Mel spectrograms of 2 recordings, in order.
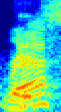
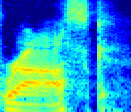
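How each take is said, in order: First: The name is said with an American vowel. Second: The name is said with an Australian vowel. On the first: "seems American" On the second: "I'm an Aussie, so for me it's Rask"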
